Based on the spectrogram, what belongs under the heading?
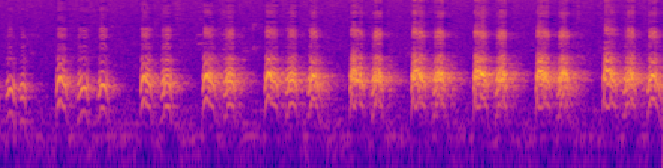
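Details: Female chukar partridge giving rapid, rhythmic chuck-chuck phrases, roughly two or three each second. The bursts are loud and raspy, with slightly uneven spacing across the series.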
